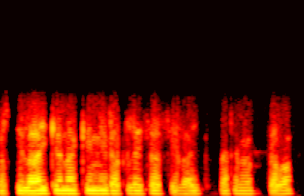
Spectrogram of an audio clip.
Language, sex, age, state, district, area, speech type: Maithili, male, 60+, Bihar, Sitamarhi, rural, conversation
